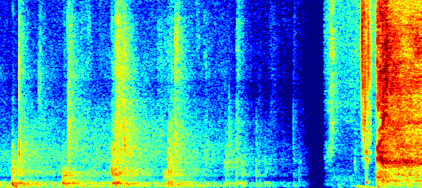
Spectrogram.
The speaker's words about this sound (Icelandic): og þetta var svarið þá bara þú heyrði fótatak Trínu Bránsen ganga í burtu framæði burtu, já, já uh, segðu mér meira segðu mér eitthvað meira á málun það, það er bara fótatak sem þú heyrði þar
